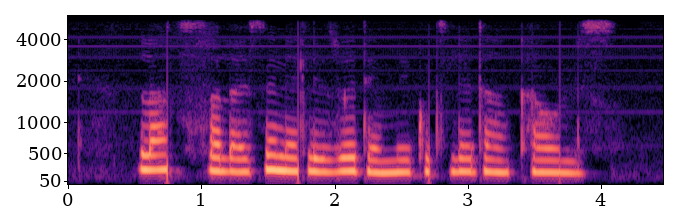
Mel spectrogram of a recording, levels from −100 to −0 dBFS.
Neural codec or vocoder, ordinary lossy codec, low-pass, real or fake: none; none; 5.4 kHz; real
